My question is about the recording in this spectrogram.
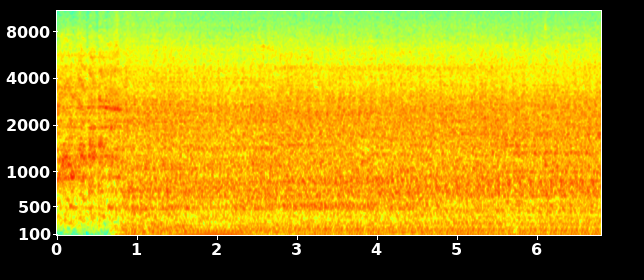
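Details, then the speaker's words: Chevrolet Trailblazer SS with LS2 V8 just rebuilt (new crank, bearings, Trick Flow cam, gaskets, seals), first start with exhaust connected: brief crank, catches cleanly into a steady, even idle with a deep exhaust note; normal start and idle. "hopefully there's no leaks or nothing but it sounds nice"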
